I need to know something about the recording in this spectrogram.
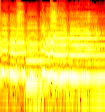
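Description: Background music: a wind instrument holding long, steady notes over a lower accompanying line.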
